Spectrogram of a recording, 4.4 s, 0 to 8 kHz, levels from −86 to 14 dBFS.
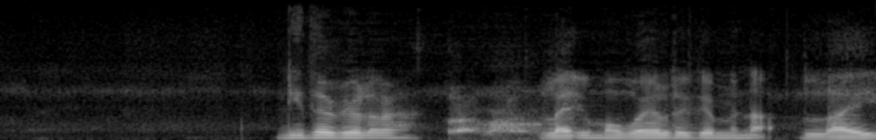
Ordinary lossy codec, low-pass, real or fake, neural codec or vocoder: none; none; fake; codec, 16 kHz, 0.8 kbps, ZipCodec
